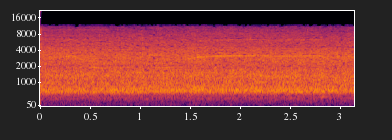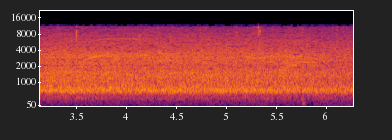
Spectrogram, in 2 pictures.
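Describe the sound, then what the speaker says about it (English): A college football stadium crowd roars for the home defense on a big third down, a broad, steady wash of distant crowd noise with no clear peaks. "Big third down as the crowd gets behind this defense."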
